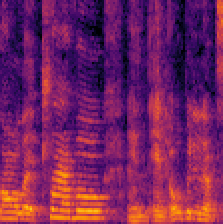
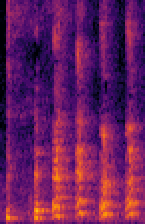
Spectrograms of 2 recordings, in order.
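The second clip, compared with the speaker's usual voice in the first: high, softer laugh; real laugh; 7 semitones higher, 5 dB quieter than usual. Real, not acted. Streamer amused by her coach's accent, laughing. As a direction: chuckle high, dropping in level.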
